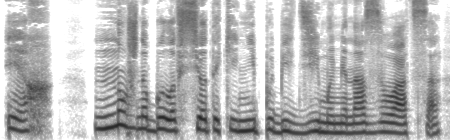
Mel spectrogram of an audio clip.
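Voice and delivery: ordinary delivery, nothing marked

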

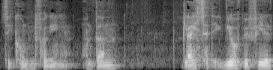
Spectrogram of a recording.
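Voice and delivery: ordinary delivery, nothing marked

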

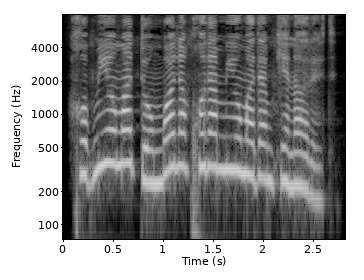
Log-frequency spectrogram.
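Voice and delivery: high, loud character voice, falling at the end; insistent mother. Acted. Mother tells daughter she'd have come, high and insistent. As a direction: protest it high, then let it drop.

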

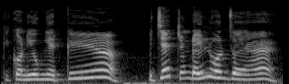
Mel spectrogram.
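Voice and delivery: irritated mother yelling into the shop; impatient shriek. Acted. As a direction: screech for her to hurry out. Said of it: "sốt ruột rít lên".

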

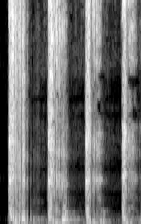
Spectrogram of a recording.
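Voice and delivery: quiet rasping cough fit; long cough. A narrator's reading. Sick mother coughing in the night. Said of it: "tiếng ho dài của bà".

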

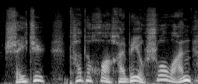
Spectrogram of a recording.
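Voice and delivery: usual speaking voice

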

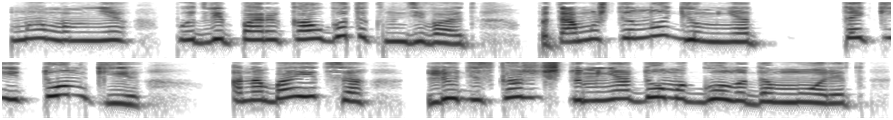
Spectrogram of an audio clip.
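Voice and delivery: put-on high, loud little girl whine; complaining child. A narrator's reading. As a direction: pour out a childish grievance. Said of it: "пожаловалась я".

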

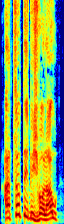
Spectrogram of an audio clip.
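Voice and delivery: high-pitched shouted retort; shouting back. A narrator's reading. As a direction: holler the question back. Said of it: "odkrzyknął Ford". (odkrzyknięte pytanie)

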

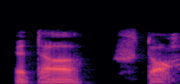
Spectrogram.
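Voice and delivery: low, slow, stunned question; taken aback. A narrator's reading. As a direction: ask slowly, suddenly deflated. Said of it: "Спал с лица старейшина". (ошеломлённо, растерянно)

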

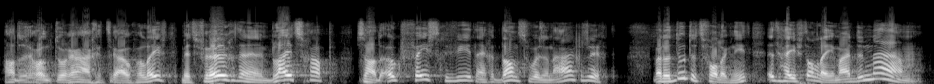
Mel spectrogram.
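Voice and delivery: ordinary talk, nothing marked

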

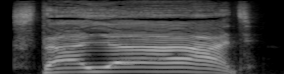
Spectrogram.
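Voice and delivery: high, long-held shout; shouted command. Acted. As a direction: shout a halt across a distance, stretching the word. Pursuing marauders shout at fugitives.

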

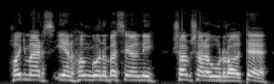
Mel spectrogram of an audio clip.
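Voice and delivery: high, outraged protest; indignant outburst. A narrator's reading. Guard leader defends his master's honour, indignant. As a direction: flare up in your master's defence. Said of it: "hördült fel parancsolója védelmében".

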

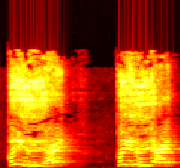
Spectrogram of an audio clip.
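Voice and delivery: high-pitched angry ghost outburst; acted sudden hostility from a possessed woman; fierce retort. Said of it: "trở nên hung dữ".

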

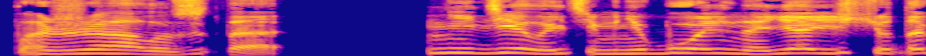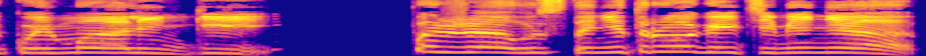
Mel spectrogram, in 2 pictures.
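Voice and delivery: put-on high, pleading little girl; little girl's voice. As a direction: beg in a tiny child's voice. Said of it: "захныкал он, не узнавая собственного голоса".

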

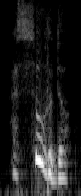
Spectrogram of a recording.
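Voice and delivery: loud burst of outrage; indignant exclamation. A narrator's reading. Teacher hears of the unexplained arrest, exclaiming indignantly. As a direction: exclaim it as an affront. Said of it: "esclamò Miss Maitland".

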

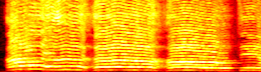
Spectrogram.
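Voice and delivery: loud, high hammed-up wailing; grieving old woman. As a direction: wail like an old woman in mock grief. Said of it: "an old woman expressing her grief".

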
